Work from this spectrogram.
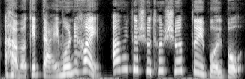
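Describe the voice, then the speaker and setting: A woman's voice: high voice, big pitch swings, measured pace, no echo, studio quality. A woman voicing a naive, earnest young princess with a pleading manner in a cartoon fairy tale. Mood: curious.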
